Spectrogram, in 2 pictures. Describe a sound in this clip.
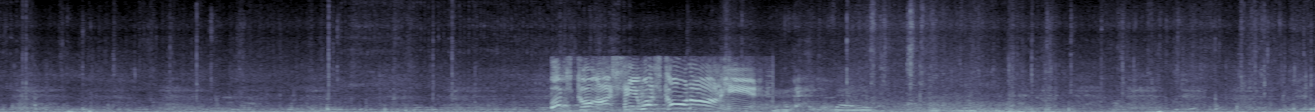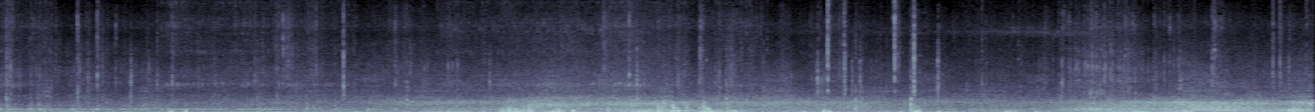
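Bicycle tyres crunch and rattle over a dirt trail.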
